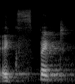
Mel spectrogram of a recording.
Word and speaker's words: expect: இது அதிகமான எங்களுடைய ஸ்டூடெண்ட் expect and pronounce பண்றதை நாங்க பார்க்குறோம். but the right pronunciation of this word is expect, expect.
